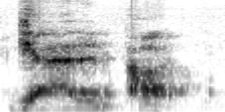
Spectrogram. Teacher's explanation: The lot trap vowels are reversed for God and pat to sound like gad and pot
